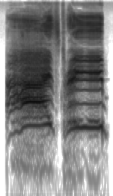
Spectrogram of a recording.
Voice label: dwarf scream ice cream english

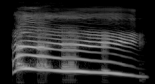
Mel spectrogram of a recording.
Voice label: dwarf insulted "hey"

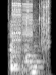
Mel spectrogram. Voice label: robot voice short click

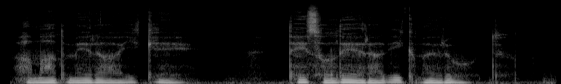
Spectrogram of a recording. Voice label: male pray

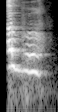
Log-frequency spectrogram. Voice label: baby talk

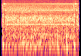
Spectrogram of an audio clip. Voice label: cockpit radio communication

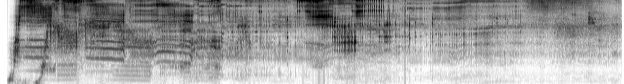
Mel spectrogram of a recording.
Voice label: crazy talk

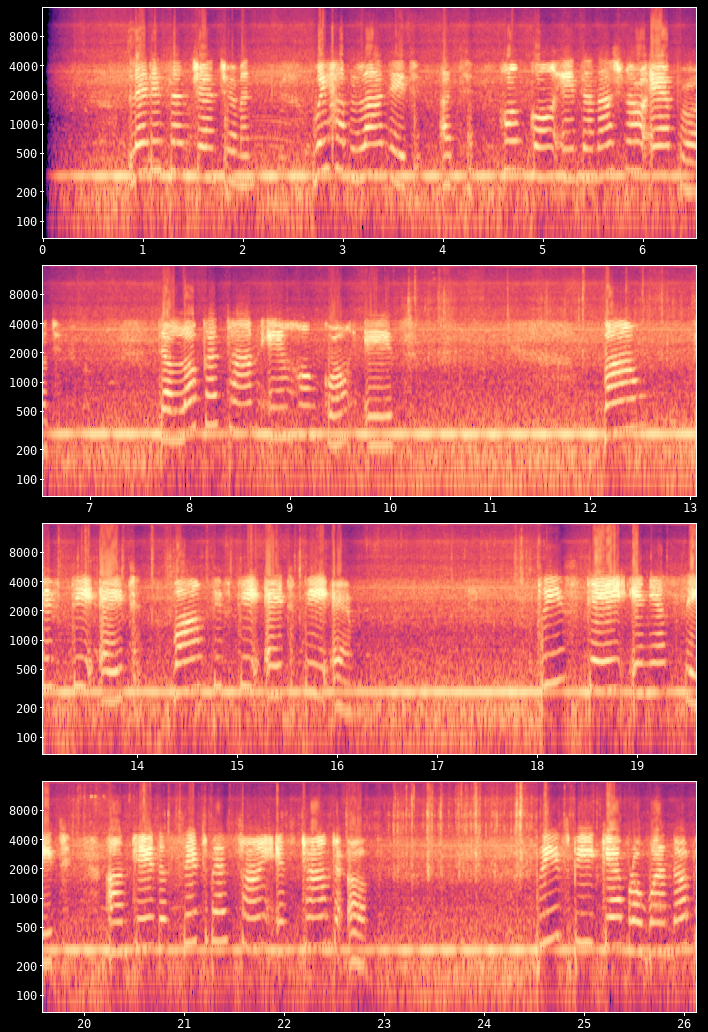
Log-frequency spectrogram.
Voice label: airplane english

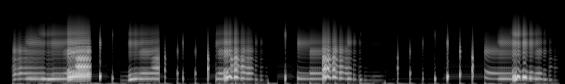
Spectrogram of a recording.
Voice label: robot talking droid

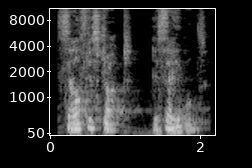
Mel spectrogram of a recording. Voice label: space shuttle female status report

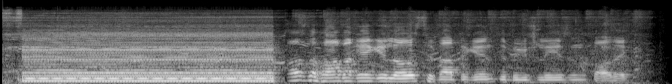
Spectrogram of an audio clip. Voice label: octoberfest animateur

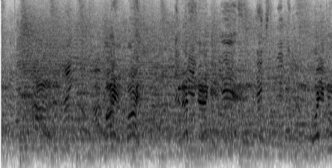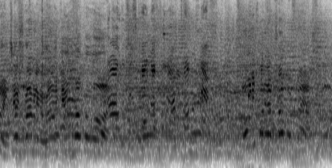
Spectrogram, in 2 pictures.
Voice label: smalltalk in usa

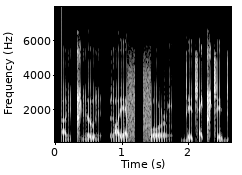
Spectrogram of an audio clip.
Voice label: old 90s computer voice

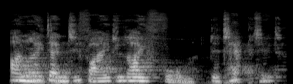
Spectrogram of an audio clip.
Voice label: spaceship female status report

